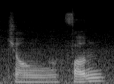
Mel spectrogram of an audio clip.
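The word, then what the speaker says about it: changfen: expensive they specialize in chang fen which is sometimes pronounced fun but they're essentially rice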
